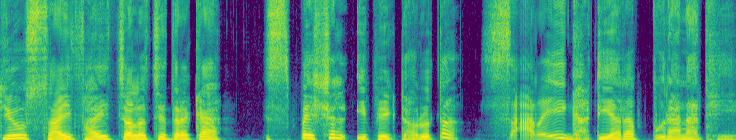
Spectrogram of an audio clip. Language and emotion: Nepali, disgusted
